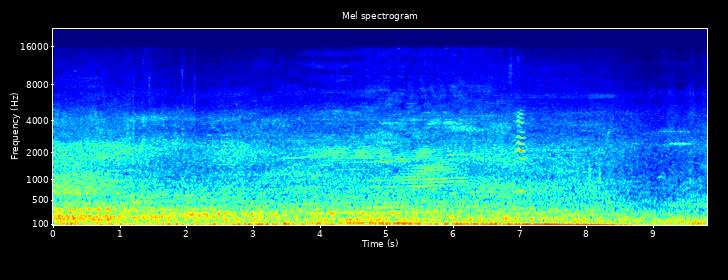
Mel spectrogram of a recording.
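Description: Cars drive past on a busy street.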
